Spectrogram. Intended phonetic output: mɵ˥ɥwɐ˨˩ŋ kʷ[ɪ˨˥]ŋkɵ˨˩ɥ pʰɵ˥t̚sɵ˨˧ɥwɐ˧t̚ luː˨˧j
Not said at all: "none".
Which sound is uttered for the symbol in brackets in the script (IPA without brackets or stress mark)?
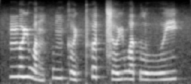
ɪ˧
